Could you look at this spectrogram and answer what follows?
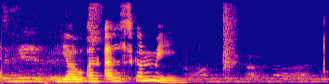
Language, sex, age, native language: Icelandic, female, 10, Icelandic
